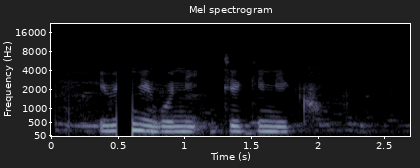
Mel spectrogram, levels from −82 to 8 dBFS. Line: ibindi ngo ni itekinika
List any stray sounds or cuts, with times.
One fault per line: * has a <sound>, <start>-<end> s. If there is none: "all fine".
* has a dropout, 0.5-0.6 s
